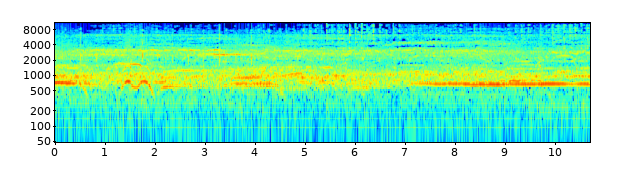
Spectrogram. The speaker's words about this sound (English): Just people yelling, si se puede, si se puede.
